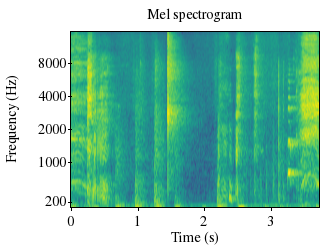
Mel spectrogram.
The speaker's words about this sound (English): My dog is scratching his ear. He's the worst. The worst.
